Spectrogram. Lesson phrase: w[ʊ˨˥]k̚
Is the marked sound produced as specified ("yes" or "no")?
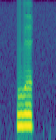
no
